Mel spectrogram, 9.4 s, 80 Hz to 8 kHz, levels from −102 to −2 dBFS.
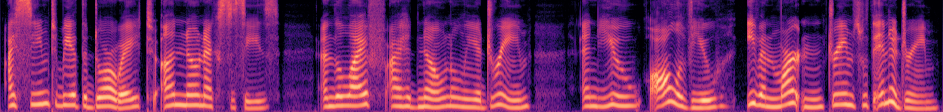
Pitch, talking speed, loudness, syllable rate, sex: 235 Hz, 170 wpm, -19 LUFS, 4.8 syllables/s, female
